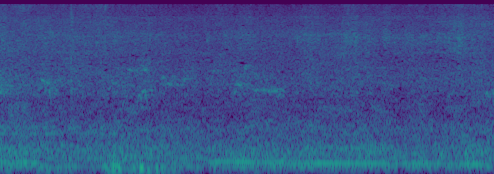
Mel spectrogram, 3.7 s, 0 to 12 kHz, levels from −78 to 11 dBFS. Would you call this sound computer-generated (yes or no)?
no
